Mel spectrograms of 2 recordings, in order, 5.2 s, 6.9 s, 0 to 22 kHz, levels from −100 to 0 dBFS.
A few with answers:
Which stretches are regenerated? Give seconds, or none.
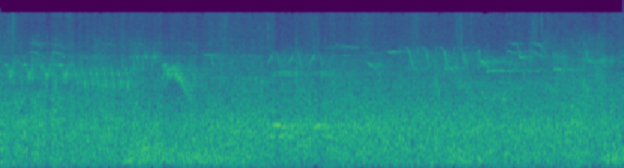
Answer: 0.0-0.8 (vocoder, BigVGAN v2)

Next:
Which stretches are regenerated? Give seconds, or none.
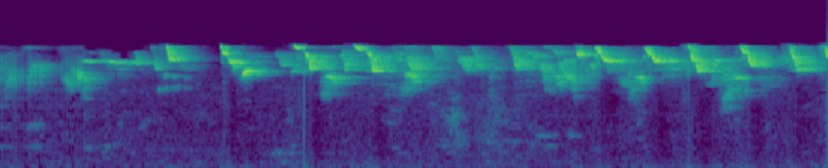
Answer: 0.0-0.7 (vocoder, BigVGAN v2)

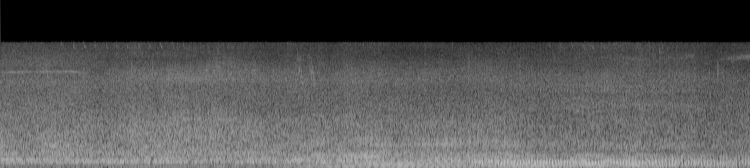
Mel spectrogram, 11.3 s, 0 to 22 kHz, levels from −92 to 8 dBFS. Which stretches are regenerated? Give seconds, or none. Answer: 1.5-2.3 (vocoder, BigVGAN v2); 4.7-5.3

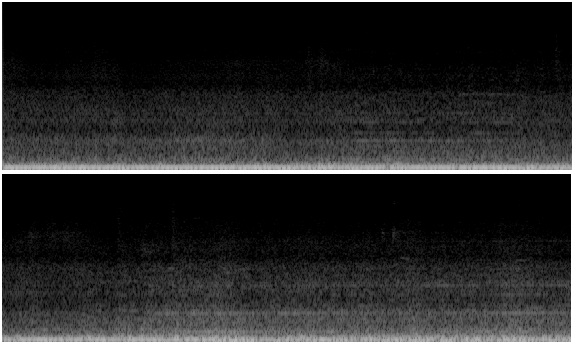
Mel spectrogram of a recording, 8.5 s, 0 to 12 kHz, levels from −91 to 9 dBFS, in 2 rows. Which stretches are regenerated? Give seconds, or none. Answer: 0.0-2.6 (autoencoder, DAC-VAE); 3.9-4.9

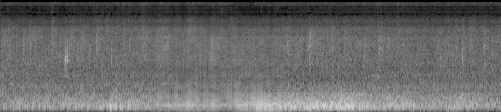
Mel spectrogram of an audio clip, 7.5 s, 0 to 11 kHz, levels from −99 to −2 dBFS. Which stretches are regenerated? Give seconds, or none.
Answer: 2.3-4.2 (vocoder, WaveNeXt)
